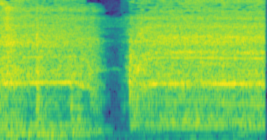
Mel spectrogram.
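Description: A power tool running with a steady high whine, cutting out briefly a little under a second in and then starting again.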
